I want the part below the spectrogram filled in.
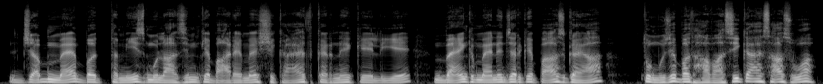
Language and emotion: Urdu, fearful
